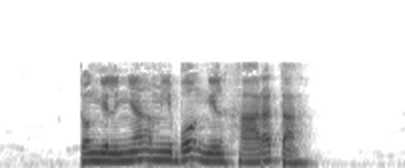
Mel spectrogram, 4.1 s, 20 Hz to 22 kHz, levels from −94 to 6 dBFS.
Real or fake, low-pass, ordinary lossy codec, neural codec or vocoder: real; 5.4 kHz; AAC, 48 kbps; none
